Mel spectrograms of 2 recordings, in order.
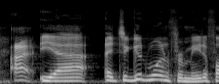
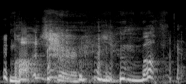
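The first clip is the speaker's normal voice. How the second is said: laughing higher-pitched outburst; 8 semitones higher, slower than usual. Real, not acted. Host cursing own failing voice, laughing. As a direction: say it through a laugh.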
